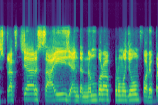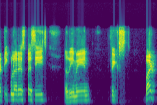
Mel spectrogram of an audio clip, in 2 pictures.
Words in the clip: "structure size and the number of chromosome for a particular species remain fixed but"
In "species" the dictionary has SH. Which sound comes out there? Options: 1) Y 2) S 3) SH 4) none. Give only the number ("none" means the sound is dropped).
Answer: 2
